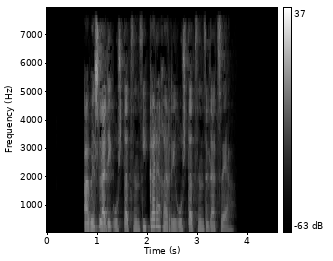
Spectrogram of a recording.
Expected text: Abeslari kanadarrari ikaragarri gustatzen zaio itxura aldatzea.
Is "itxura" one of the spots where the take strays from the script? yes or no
yes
